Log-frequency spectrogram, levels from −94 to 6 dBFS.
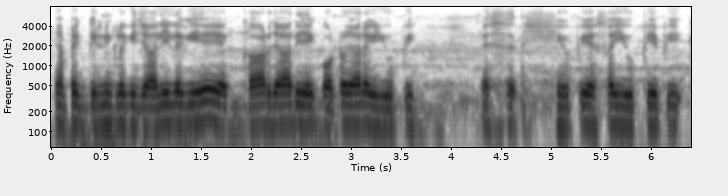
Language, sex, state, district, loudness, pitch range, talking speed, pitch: Hindi, male, Uttar Pradesh, Lucknow, -12 LUFS, 120-130 Hz, 225 wpm, 125 Hz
